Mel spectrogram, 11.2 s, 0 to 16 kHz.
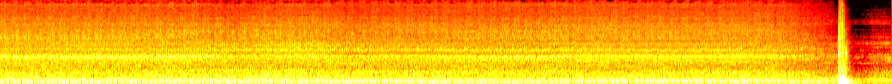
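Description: Steady, close idle of a Cummins G56 truck fitted with a Valair twin-disk clutch, clutch released, its low drone and faint gear rattle holding constant before a brief sharp knock near the end.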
